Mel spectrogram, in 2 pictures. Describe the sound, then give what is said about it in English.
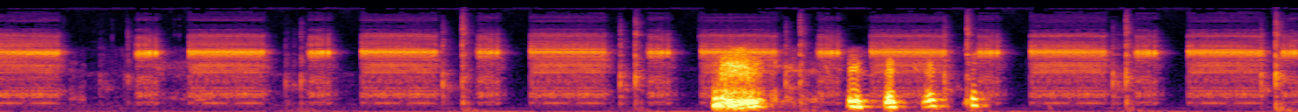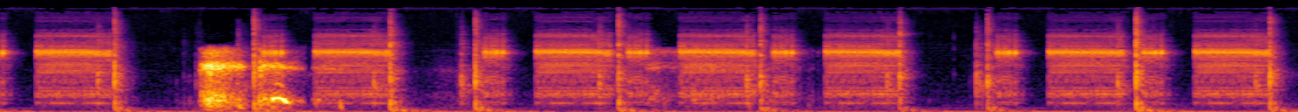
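A harsh, buzzy wrong-answer buzzer blares over and over in choppy repeated bursts for several seconds, marking an incorrect quiz answer to a question about a Tube line, with brief voices talking and laughing over it partway through. “All right, I get the idea. It's incorrect answer.”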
